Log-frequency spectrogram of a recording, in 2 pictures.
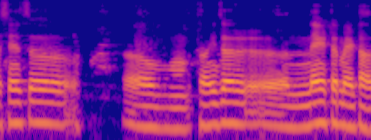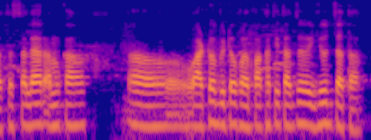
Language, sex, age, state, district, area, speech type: Goan Konkani, male, 45-60, Goa, Canacona, rural, spontaneous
